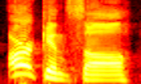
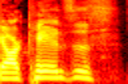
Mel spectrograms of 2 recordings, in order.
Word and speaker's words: Arkansas: Did you know, that it is illegal to mispronounce the word Arkansas in Arkansas. – Not, you can't say Arkansas.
